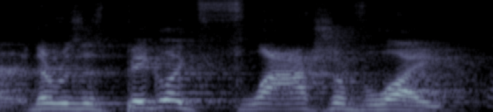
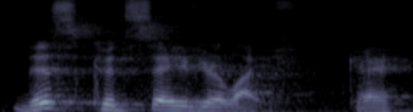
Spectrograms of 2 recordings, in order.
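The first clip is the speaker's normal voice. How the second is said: normal talking voice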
